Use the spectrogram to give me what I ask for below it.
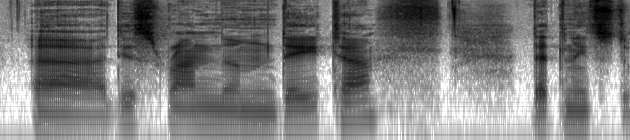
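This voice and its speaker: Pitched fairly low, the man's voice has a bright, sharp tone and ordinary pitch variation. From Italy. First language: Italian. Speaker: teacher. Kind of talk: tutorial. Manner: halting, many fillers.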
